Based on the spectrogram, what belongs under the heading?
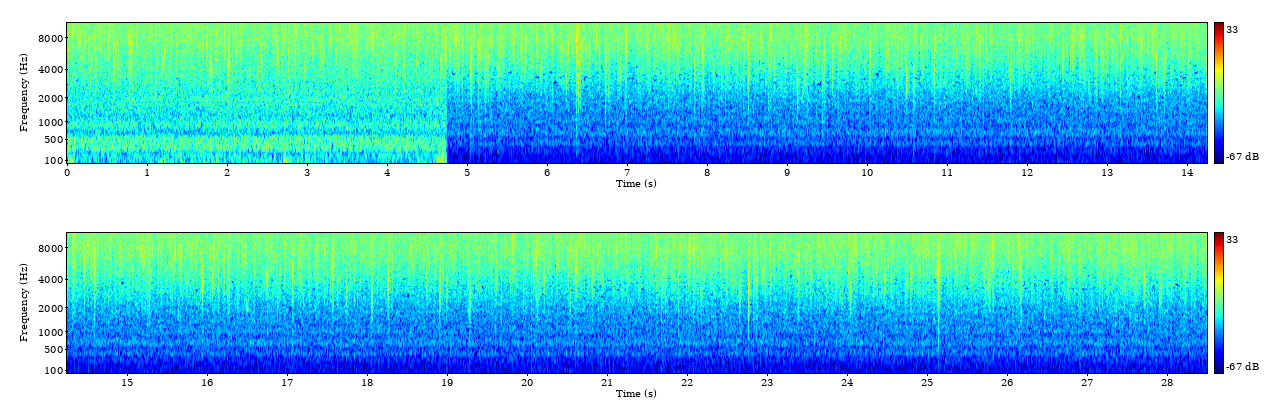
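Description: Chicken pieces frying in hot oil in a pan: a steady sizzle with fine, irregular crackles and pops. For the first few seconds a louder low rumble lies under it, then cuts off suddenly.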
